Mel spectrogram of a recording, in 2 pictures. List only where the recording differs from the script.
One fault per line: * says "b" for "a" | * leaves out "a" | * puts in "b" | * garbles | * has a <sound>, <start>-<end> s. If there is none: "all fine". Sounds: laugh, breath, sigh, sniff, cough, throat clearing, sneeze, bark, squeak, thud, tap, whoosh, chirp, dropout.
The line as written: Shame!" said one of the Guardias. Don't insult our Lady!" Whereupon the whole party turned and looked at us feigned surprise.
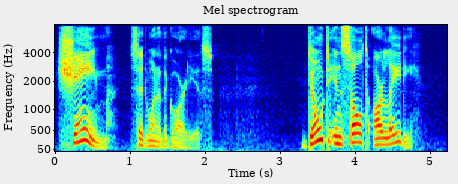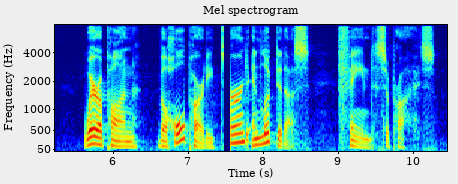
* has a dropout, 7.5-7.6 s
